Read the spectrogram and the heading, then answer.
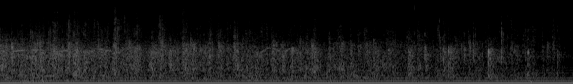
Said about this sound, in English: Can we just give Jesus a hand clap of praise this morning?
